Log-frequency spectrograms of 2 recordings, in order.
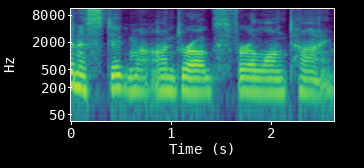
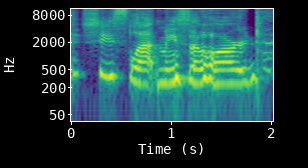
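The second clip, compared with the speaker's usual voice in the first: giggling through the words; laughing hard at the memory; 8 semitones higher than usual. Real, not acted. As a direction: laughs out the line. Laughing while telling.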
